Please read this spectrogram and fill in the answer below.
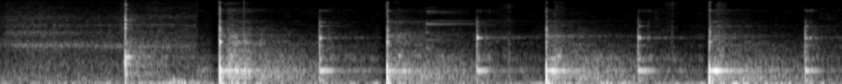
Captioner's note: metal hammering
